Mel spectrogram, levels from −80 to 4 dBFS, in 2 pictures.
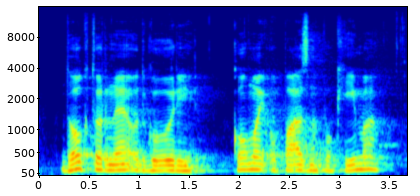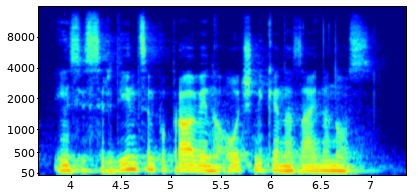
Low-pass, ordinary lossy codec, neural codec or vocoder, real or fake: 14.4 kHz; Opus, 64 kbps; vocoder, 44.1 kHz, 128 mel bands, Pupu-Vocoder; fake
